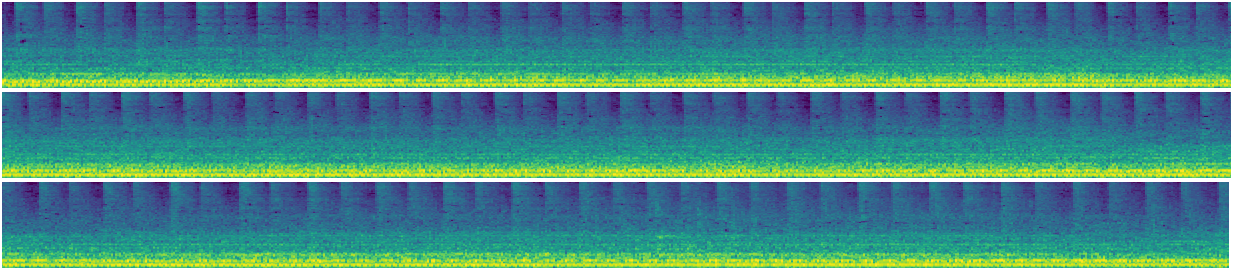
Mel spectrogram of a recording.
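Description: Double diaphragm pump and drum screen running together, making a steady mechanical hum that does not change.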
